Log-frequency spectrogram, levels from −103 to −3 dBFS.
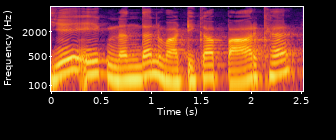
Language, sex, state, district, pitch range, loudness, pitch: Hindi, male, Jharkhand, Ranchi, 135-185 Hz, -14 LUFS, 155 Hz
